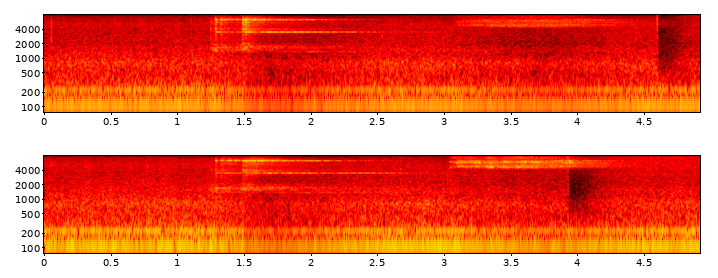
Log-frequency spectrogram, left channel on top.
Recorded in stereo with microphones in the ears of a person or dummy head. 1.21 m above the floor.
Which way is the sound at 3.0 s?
60° right (ahead or behind).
